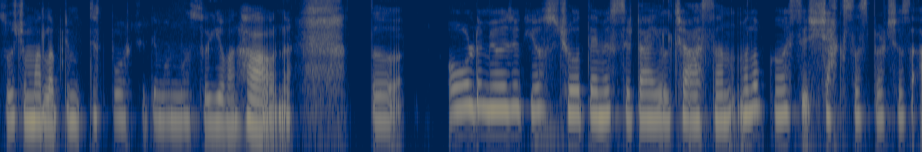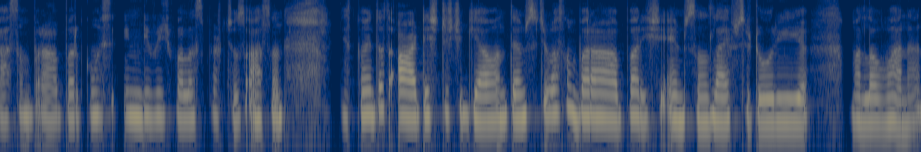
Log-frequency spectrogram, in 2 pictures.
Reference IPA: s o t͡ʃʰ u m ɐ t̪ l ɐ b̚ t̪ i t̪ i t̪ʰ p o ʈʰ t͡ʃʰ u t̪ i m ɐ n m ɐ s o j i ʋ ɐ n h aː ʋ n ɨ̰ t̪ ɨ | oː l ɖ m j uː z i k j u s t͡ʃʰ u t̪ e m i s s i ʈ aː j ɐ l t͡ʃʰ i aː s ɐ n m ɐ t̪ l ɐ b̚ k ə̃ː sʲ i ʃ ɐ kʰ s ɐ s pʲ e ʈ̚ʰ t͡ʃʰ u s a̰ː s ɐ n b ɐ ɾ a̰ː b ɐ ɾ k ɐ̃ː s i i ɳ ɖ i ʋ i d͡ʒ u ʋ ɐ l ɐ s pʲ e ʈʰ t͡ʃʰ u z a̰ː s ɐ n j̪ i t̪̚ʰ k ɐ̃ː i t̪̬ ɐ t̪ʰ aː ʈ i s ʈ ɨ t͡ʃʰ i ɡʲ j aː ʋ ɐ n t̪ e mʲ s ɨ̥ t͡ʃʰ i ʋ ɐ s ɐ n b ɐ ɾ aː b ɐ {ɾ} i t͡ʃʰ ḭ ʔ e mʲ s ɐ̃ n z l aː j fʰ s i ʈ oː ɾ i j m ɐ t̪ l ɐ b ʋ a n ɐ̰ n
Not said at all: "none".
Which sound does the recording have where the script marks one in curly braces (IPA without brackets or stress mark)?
ɾ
